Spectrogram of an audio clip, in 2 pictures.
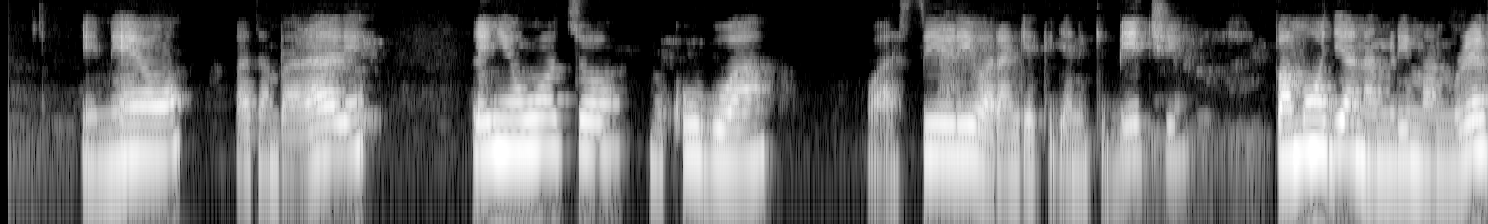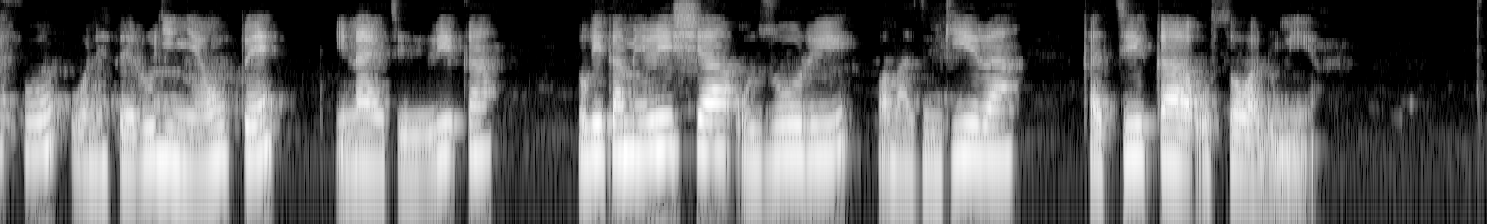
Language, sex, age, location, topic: Swahili, male, 18-24, Dar es Salaam, agriculture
